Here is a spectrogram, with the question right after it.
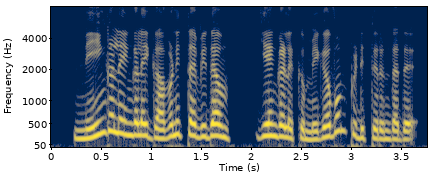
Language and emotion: Tamil, happy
